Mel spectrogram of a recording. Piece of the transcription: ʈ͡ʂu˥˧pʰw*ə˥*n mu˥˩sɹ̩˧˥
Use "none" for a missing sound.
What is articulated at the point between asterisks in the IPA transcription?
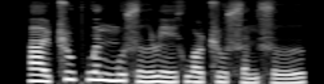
ə˥˧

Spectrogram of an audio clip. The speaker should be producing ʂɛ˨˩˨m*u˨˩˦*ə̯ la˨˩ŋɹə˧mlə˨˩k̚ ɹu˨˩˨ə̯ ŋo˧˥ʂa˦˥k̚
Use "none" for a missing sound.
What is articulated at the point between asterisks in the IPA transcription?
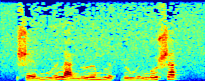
u˨˩˦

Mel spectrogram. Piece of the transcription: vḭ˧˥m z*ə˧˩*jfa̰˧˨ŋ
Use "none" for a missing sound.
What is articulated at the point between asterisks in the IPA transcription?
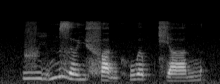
ə˧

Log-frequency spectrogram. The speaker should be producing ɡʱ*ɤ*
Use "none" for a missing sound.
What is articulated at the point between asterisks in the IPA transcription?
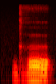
ɤ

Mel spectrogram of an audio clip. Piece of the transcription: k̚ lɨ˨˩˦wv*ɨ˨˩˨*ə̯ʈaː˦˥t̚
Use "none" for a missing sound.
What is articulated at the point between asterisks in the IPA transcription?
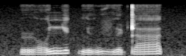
ɨ˧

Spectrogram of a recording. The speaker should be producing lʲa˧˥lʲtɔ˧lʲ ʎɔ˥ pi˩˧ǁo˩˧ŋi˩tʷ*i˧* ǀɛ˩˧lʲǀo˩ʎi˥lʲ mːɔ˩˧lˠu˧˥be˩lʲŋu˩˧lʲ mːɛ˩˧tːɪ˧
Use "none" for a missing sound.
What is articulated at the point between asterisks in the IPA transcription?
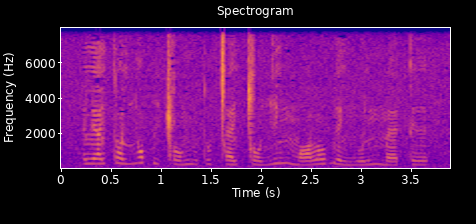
i˧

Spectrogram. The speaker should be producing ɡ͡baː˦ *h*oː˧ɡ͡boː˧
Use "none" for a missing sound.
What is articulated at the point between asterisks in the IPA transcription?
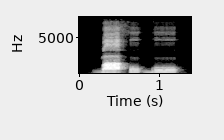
h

